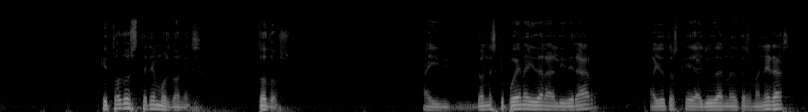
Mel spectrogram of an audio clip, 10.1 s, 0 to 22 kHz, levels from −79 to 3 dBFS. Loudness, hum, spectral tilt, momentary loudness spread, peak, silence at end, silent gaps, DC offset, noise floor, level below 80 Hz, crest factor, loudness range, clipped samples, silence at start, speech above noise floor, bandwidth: -39 LUFS; none; -6.5 dB/octave; 13 LU; -22 dBFS; 0.2 s; none; under 0.1%; -73 dBFS; -60 dBFS; 18 dB; 7 LU; under 0.1%; 1.25 s; 35 dB; over 20 kHz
